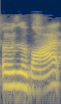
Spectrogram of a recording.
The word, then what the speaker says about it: Ozobot: pronunciations going on so it is ozobot like ozone and ozone but is the brand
